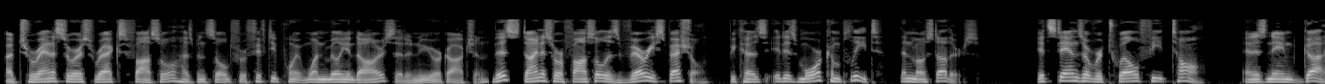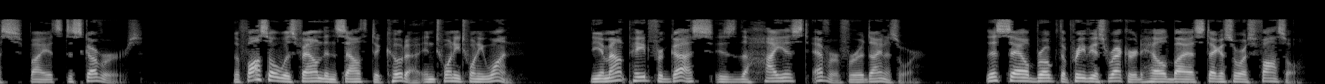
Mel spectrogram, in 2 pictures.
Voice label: english news lower intermediate; record breaking t rex fossil sale in new york

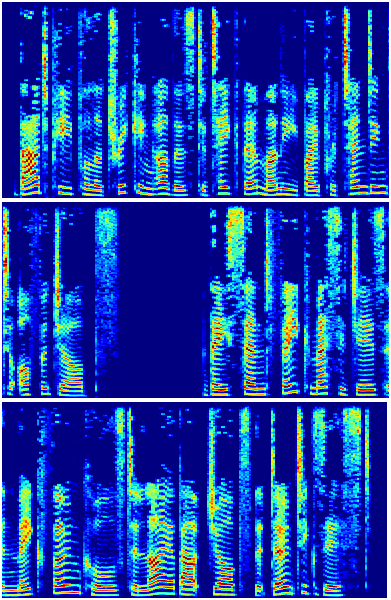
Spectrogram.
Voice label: Beginner SLOW Reading, English; English Newsroom

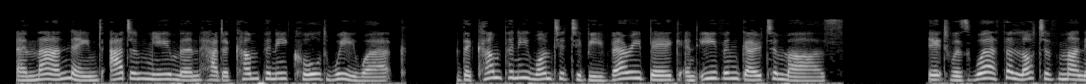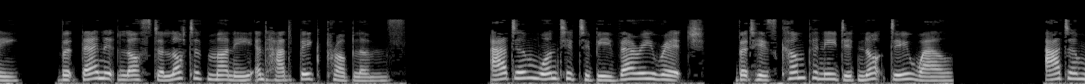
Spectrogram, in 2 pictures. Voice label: English Lower Intermediate SLOW Reading; Adams Big Dream WeWorks Rise and Fall; English Newsroom

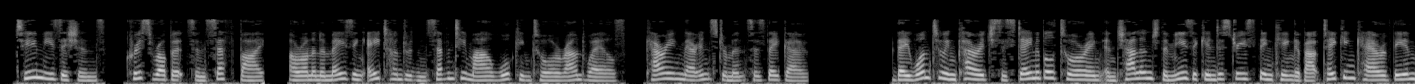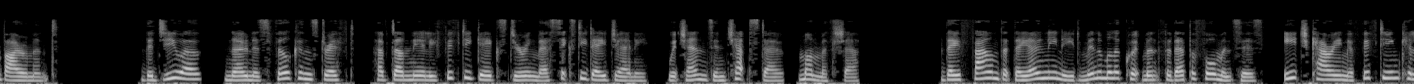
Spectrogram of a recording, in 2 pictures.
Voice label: English Upper Intermediate FAST Reading; Musicians Promote Sustainable Touring Through 870 M; English Newsroom

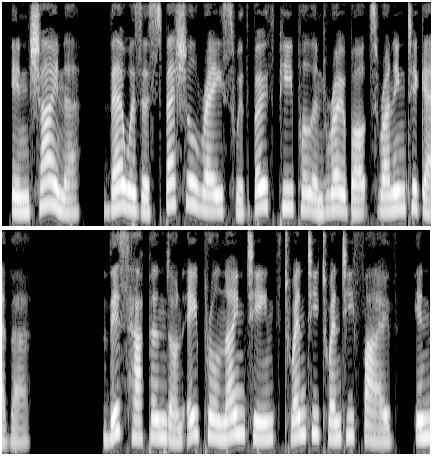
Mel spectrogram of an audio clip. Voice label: English Lower Intermediate SLOW Reading; English Newsroom; Robots and People Race Together in China

